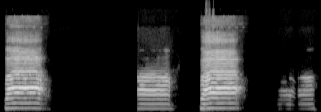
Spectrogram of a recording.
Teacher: লাগবে নিচের ঠোঁটের পেট সামনের উপরে দুইটা দাঁত আগার সঙ্গে লাগাইয়া উপরের যে দুইটা দাঁত আছে এই দুইটা দাঁত লাগবে নিচের নিচের ঠোঁটের পেটের সাথে এভাবে ফা উপরের দুই দাঁত লাগবে নিচের পেটের সাথে এই যে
